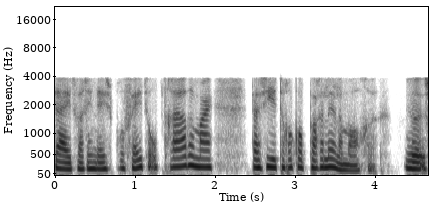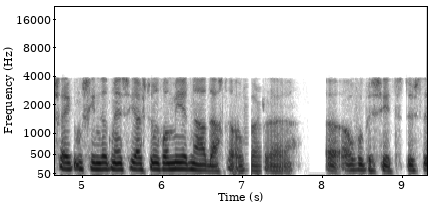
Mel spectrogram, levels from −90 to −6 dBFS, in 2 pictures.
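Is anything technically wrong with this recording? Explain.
Yes. From 6.9 to 7.26 s, just after "toen wel meer nadachten", the speech turns briefly buzzy and held, then fades in gaps. This is packet loss with pitch repetition: about 180 ms went missing across 360 ms, the longest run 80 ms, and the receiver looped the last pitch period to fill each gap.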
